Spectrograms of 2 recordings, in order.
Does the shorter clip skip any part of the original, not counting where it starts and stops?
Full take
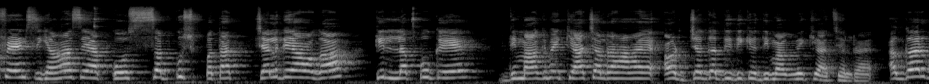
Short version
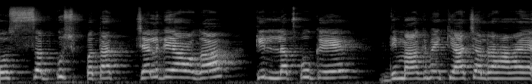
no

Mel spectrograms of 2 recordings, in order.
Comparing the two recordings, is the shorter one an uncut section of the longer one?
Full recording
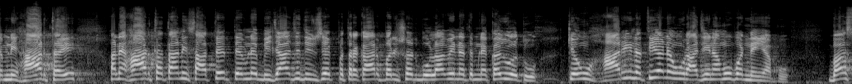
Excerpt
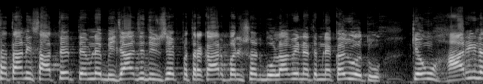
yes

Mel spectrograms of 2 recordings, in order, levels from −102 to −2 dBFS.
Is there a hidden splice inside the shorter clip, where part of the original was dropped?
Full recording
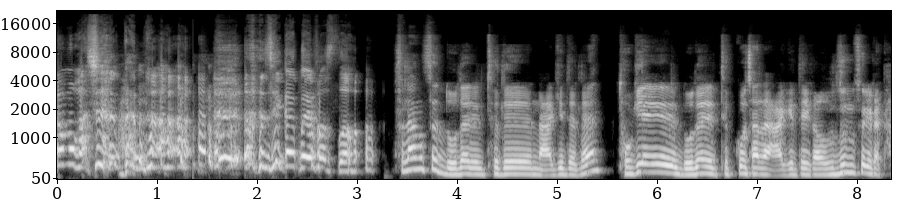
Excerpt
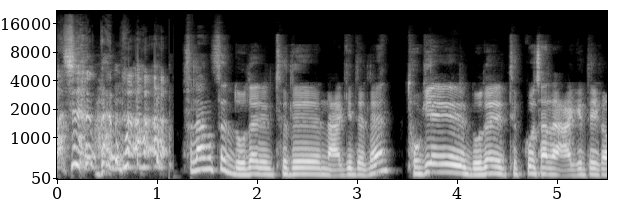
yes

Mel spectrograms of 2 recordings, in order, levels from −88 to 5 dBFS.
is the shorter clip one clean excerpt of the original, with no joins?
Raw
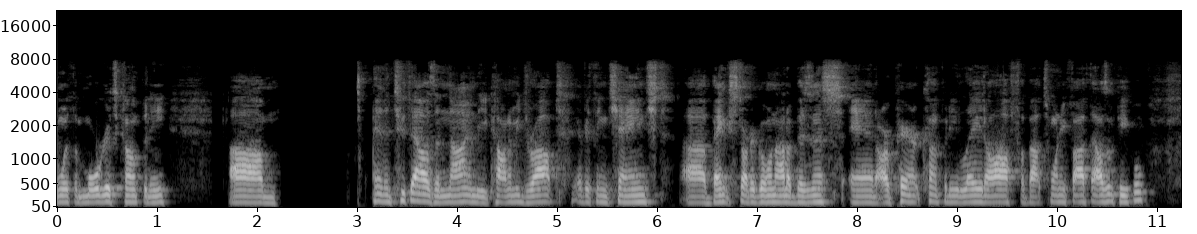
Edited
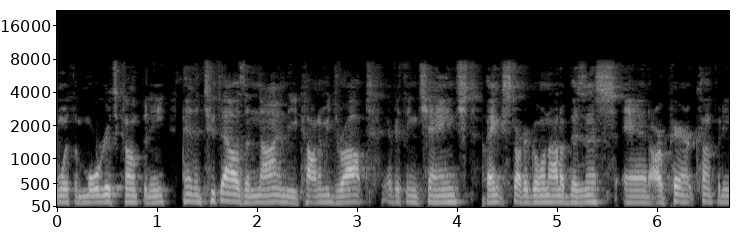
no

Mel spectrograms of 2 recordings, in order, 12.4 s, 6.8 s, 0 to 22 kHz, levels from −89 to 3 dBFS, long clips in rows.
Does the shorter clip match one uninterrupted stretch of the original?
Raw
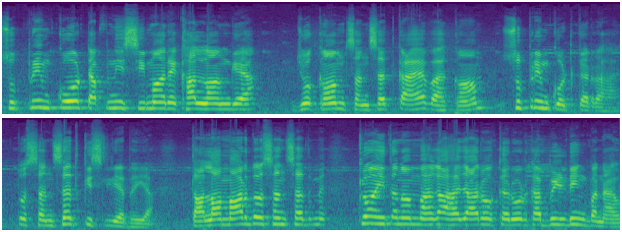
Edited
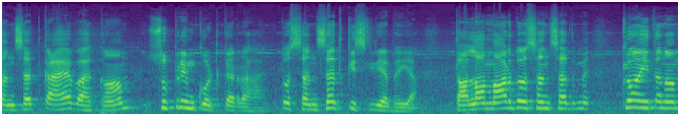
yes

